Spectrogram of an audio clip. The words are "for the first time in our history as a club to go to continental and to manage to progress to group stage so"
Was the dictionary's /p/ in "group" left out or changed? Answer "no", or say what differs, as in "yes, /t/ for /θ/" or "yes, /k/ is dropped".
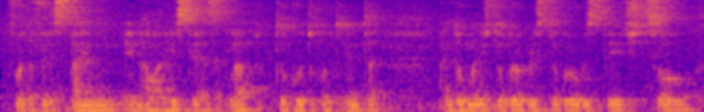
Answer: yes, /b/ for /p/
